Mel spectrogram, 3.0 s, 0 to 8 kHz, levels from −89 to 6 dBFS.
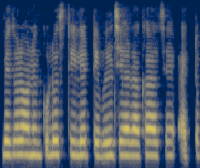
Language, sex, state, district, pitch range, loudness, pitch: Bengali, female, West Bengal, Jhargram, 235-245 Hz, -16 LUFS, 240 Hz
